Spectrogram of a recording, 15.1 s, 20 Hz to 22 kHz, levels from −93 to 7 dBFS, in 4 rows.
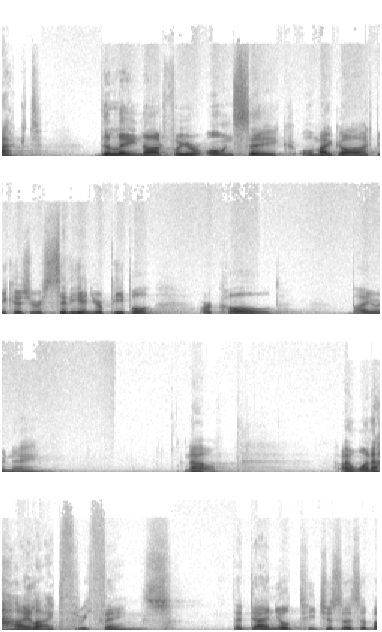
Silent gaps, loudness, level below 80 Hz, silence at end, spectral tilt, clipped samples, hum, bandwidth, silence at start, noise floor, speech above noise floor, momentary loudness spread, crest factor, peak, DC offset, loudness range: none; -25 LUFS; -60 dBFS; 0 s; -7 dB/octave; under 0.1%; none; 15.5 kHz; 0 s; -62 dBFS; 38 dB; 17 LU; 18 dB; -6 dBFS; under 0.1%; 11 LU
